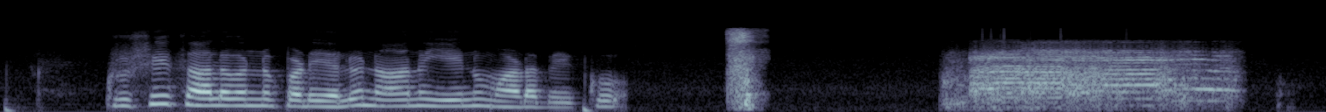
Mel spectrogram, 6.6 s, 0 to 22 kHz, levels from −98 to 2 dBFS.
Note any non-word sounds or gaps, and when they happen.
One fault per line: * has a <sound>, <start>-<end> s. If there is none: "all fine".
* has a sneeze, 3.6-3.9 s
* has a squeak, 4.7-6.2 s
